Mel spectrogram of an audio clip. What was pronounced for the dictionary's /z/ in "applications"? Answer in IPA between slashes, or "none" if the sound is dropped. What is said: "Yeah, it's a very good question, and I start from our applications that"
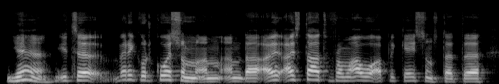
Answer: /s/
